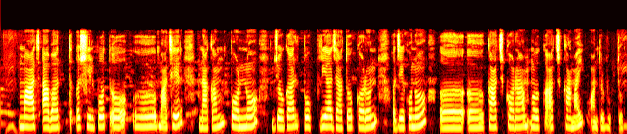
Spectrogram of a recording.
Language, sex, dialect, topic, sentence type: Bengali, female, Rajbangshi, agriculture, statement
